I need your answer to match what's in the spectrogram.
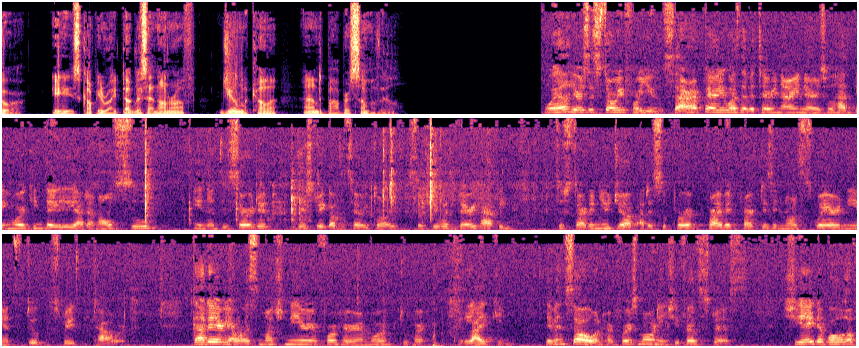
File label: puerto rico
